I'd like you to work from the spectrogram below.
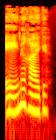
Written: anerække

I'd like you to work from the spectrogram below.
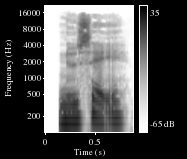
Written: nødsage

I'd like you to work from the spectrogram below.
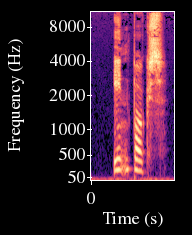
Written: indboks

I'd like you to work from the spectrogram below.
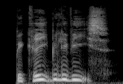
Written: begribeligvis

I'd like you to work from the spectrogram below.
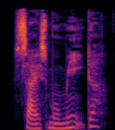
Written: seismometer

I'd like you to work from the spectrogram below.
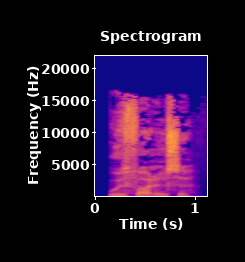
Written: udfoldelse

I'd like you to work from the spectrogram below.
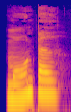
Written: morgenbad

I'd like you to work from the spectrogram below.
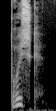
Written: brysk

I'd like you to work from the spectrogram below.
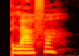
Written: blaffer

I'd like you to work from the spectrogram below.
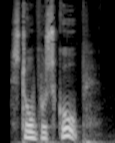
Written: STROBOSKOP

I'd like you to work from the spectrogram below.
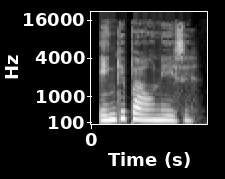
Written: enkebaronesse

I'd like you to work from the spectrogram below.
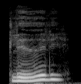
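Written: GLÆDELIGT

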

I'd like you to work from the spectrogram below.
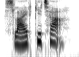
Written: slideguitar

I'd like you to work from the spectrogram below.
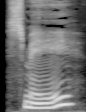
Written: smager

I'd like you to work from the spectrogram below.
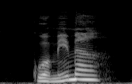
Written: gourmetmad

